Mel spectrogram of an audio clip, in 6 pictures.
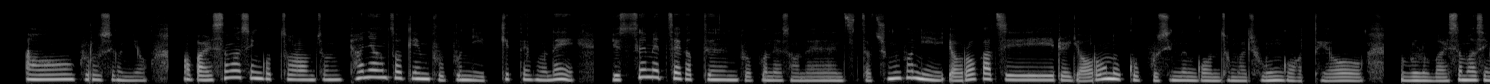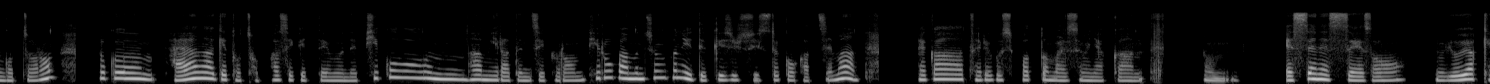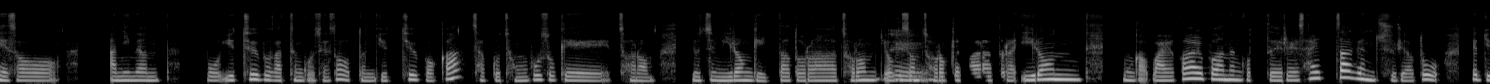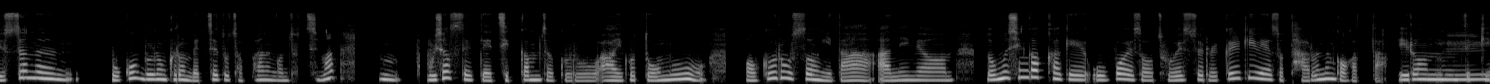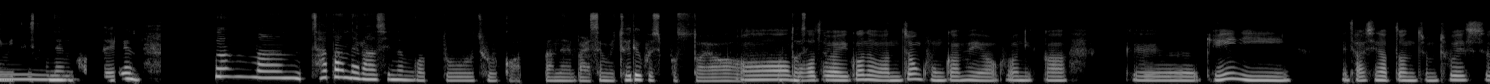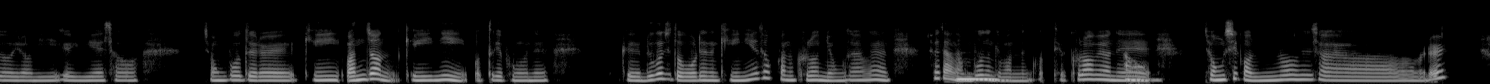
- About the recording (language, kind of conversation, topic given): Korean, advice, 정보 과부하와 불확실성에 대한 걱정
- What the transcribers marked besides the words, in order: teeth sucking; other background noise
